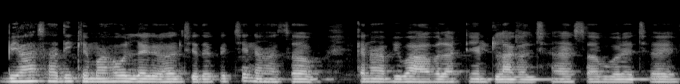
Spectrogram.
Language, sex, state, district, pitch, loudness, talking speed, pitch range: Maithili, male, Bihar, Madhepura, 125 Hz, -17 LUFS, 175 wpm, 120-135 Hz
